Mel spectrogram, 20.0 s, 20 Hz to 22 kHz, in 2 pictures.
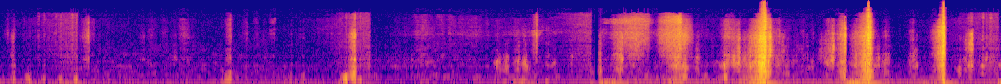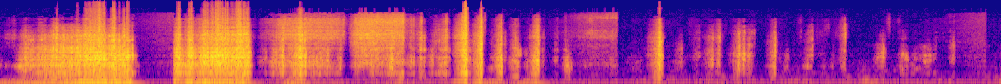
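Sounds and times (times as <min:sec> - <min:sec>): loud long scrapes: 0:10.0 - 0:15.4.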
